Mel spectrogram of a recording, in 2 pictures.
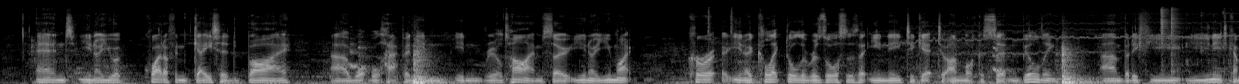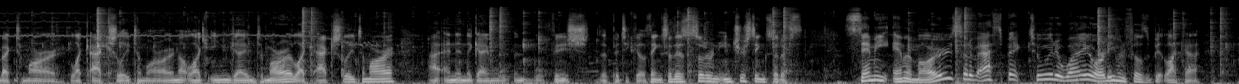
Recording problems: household noises; loud; throughout; 5 dB below the speech
hiss; noticeable; throughout; 20 dB below the speech
chatter from many people; faint; throughout; 30 dB below the speech

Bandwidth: 15 kHz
